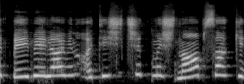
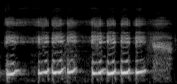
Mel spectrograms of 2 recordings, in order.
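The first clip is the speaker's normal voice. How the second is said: high doll giggle; 8 semitones higher than usual. Pretend. Doll laughs, mother voices it.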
